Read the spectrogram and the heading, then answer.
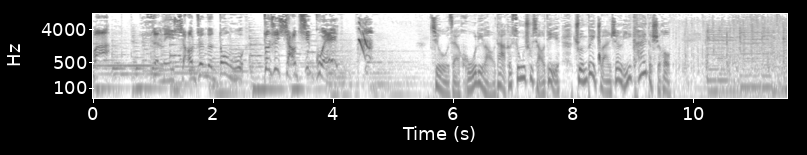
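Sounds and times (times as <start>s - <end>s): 
speech: 1.0s - 4.8s, 5.6s - 10.5s
footsteps approaching from all sides: 9.6s - 11.5s.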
